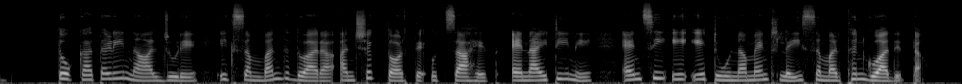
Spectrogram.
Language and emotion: Punjabi, neutral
